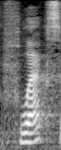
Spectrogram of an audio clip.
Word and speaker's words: FLX: has two meanings and flx pronounced is flex which stands for this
